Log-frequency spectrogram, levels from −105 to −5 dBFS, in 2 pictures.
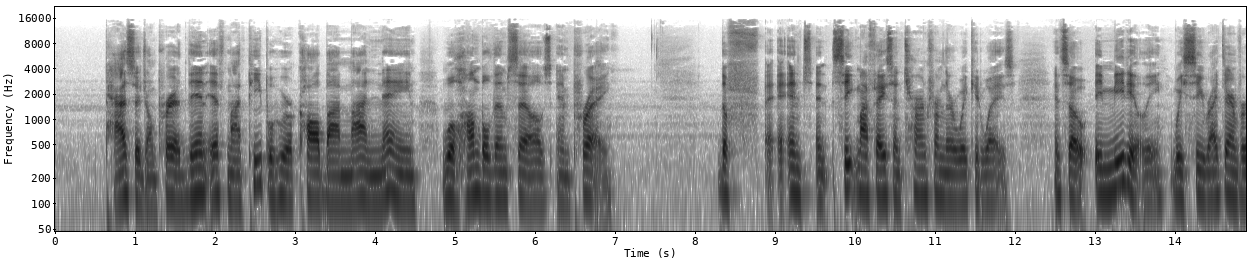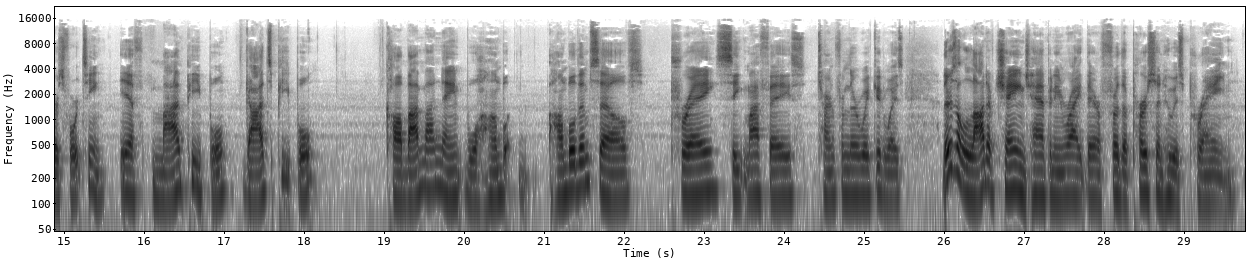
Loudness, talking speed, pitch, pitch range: -22 LUFS, 155 wpm, 120 Hz, 115-130 Hz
